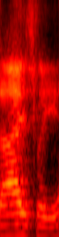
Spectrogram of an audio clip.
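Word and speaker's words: Iseli: I pronounce it Isley. I don't know. Other people pronounce it some other way.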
